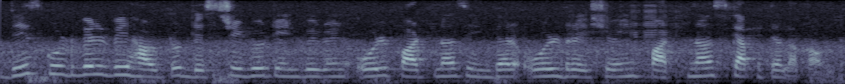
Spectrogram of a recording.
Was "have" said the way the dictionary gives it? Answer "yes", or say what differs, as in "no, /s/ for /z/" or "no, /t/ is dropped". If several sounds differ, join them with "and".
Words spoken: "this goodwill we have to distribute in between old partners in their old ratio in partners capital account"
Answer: no, /w/ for /v/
